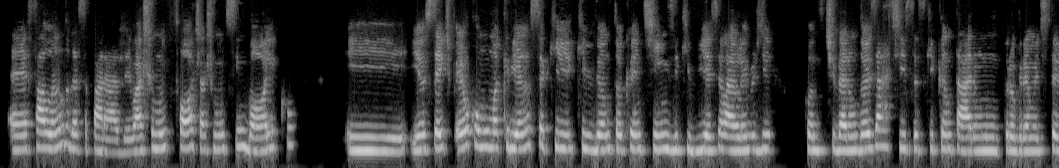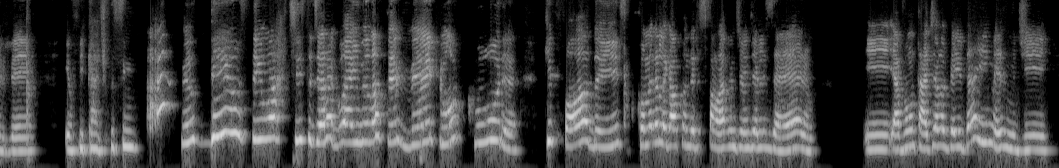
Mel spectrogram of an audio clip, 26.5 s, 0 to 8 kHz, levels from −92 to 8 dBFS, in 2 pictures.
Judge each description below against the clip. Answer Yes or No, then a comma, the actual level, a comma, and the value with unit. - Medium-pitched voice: No, high, 240 Hz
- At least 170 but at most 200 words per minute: Yes, average, 180 wpm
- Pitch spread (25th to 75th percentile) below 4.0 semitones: No, average, 4.5 semitones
